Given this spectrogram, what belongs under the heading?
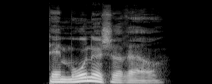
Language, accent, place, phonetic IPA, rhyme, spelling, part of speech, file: German, Germany, Berlin, [dɛˈmoːnɪʃəʁɐ], -oːnɪʃəʁɐ, dämonischerer, adjective, De-dämonischerer.ogg
- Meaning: inflection of dämonisch: 1. strong/mixed nominative masculine singular comparative degree 2. strong genitive/dative feminine singular comparative degree 3. strong genitive plural comparative degree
